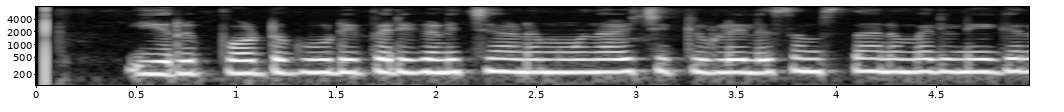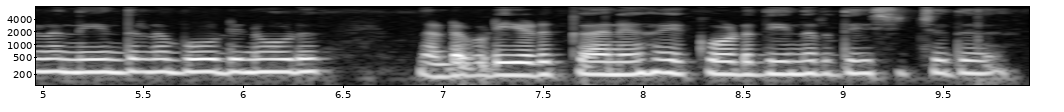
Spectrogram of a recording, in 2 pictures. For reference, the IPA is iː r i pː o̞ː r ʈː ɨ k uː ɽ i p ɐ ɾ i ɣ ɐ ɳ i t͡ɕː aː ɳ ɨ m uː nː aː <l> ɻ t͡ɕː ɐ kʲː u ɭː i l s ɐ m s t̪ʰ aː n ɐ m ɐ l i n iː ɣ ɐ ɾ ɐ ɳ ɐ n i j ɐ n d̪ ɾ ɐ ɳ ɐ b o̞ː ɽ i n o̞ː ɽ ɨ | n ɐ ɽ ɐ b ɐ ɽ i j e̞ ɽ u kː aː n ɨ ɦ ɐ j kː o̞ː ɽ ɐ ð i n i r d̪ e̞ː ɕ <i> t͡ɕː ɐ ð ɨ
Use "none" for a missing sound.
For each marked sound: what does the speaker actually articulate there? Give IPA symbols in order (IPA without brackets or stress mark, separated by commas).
none, i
